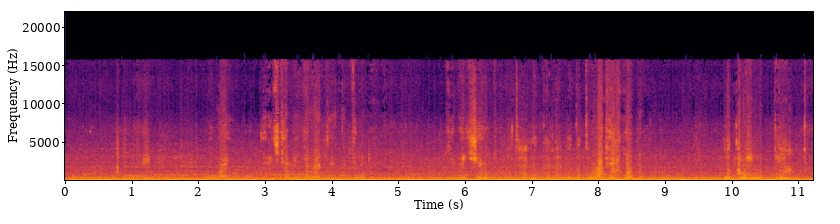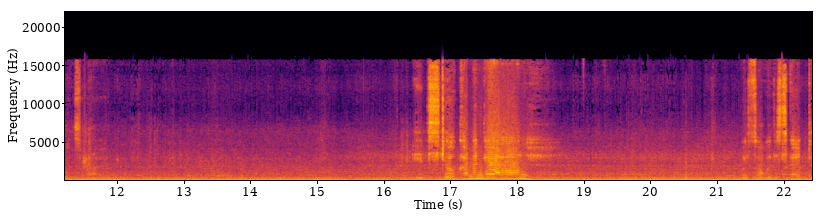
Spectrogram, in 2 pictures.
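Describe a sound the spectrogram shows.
Tyres crunch and hiss over a snowy road.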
